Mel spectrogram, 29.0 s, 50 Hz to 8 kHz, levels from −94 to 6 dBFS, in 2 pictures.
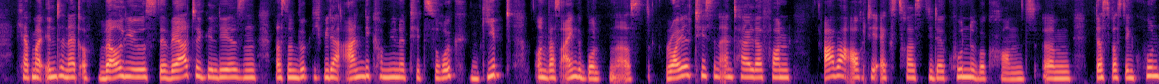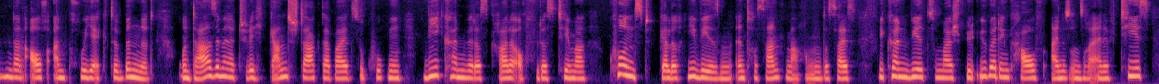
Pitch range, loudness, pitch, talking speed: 200-225 Hz, -20 LUFS, 210 Hz, 165 wpm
